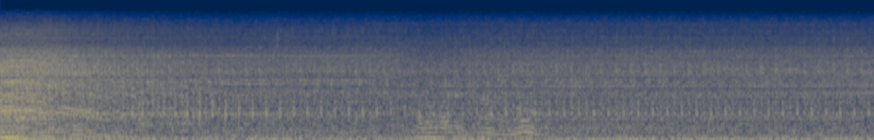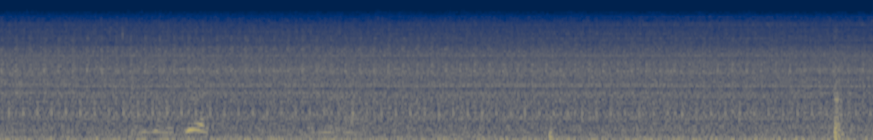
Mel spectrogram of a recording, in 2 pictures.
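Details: Abandoned Toyota Sienna with engine reassembled after being torn apart and left open to rain, jump-started: idles quietly with a soft, fairly even beat about three per second, no heavy knocking; running freely again.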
